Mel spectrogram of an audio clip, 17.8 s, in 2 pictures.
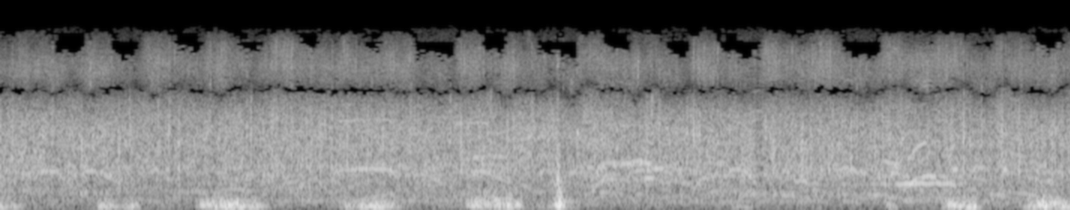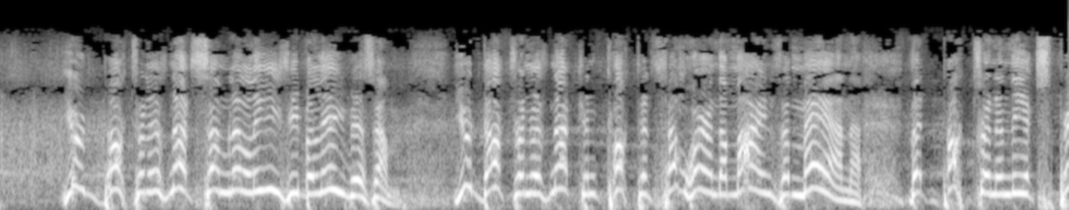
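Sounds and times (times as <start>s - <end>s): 
audience clapping hands: 0.0s - 16.0s, 16.8s - 17.8s
speech: 9.4s - 16.2s, 16.8s - 17.8s.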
